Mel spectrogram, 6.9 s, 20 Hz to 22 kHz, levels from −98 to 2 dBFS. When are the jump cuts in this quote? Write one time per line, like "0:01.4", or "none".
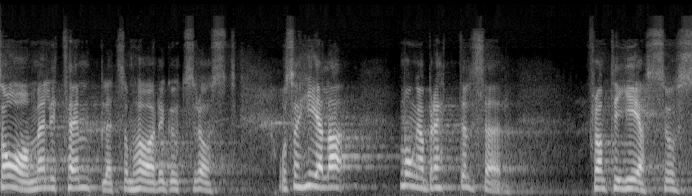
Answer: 0:04.0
